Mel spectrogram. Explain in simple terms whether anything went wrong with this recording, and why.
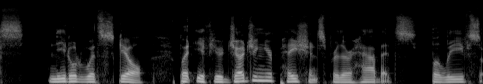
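The speech sounds dull and gurgly all the way through. That points to MP2 compression, the likely cause. This squeezes the sound into narrow frequency bands and drops the top ones when space runs short. What remains sounds coarse and grainy.

From 3.73 to 4.16 s there is a burst of DAB burbling. This is a patch of short noise blips laid over the speech. Errors from weak digital radio reception corrupted the stored sound data, so short blips of noise appeared in single bands.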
